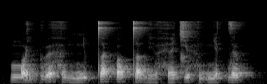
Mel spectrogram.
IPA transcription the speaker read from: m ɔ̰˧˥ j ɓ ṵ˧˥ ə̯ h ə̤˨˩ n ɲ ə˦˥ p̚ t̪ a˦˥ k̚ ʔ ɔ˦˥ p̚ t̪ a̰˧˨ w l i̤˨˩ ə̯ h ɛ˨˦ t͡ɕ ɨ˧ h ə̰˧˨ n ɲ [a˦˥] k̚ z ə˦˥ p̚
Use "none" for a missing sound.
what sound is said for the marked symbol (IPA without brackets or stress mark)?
a˦˥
